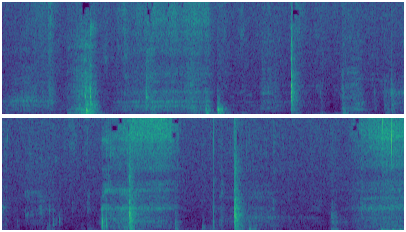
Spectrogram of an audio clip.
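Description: A screwdriver turns a screw with faint scraping clicks.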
